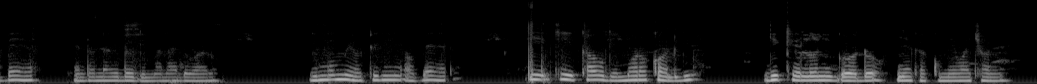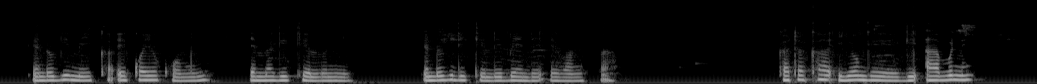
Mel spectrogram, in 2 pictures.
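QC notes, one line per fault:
Throughout, video or display buzz: a steady 75 Hz buzz with hash above it, a screen or video cable leaking into the speech, sitting low, roughly 35 dB down.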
